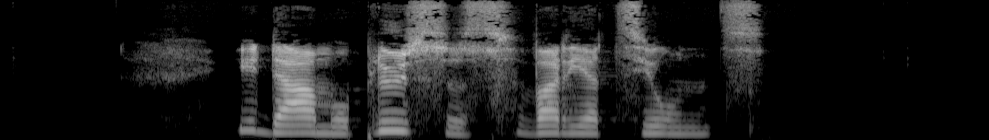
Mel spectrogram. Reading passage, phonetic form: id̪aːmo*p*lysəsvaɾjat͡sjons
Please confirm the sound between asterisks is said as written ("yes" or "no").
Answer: yes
